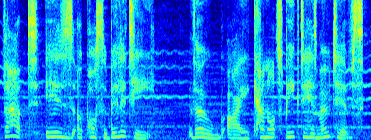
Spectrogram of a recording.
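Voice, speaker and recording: A gentle young royal for a video game drama. She speaks slowly and formally in a fairly high voice, earnest and devoted to her people, with music underneath. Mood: solemn resolve. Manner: formal, measured, solemn.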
